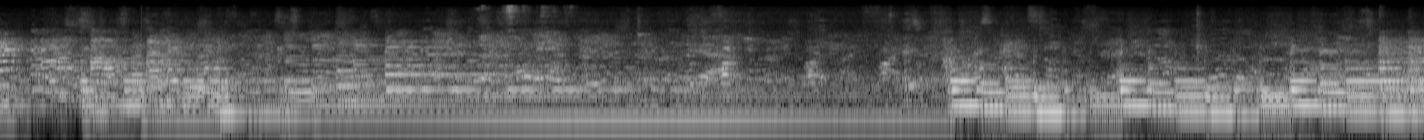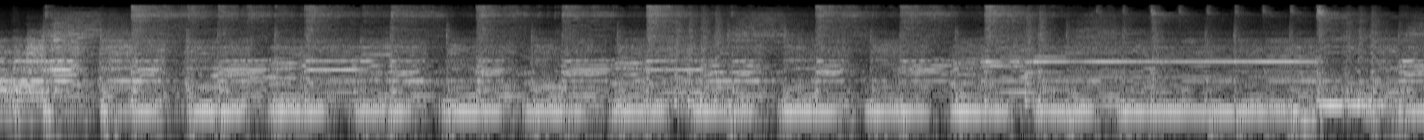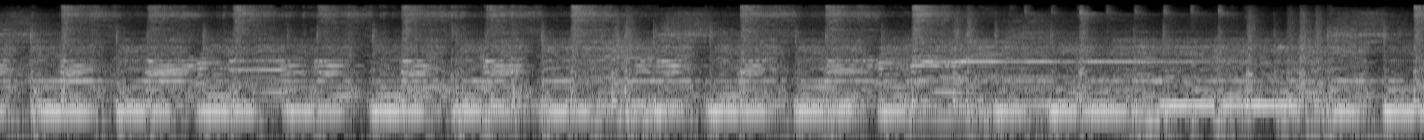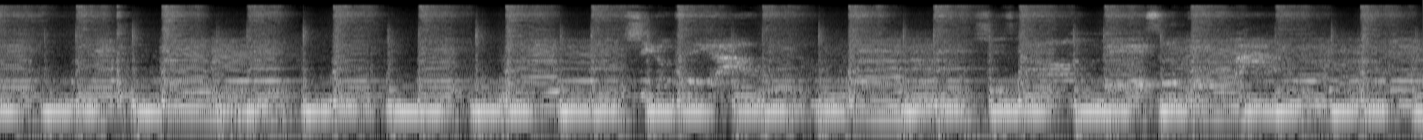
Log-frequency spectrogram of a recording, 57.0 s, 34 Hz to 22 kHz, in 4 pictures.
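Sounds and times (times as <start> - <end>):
bass guitar: 0.0 - 56.9
electric guitar: 0.0 - 56.9
drum kit steady beat: 14.3 - 56.9
harmonica held notes: 14.8 - 42.2.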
